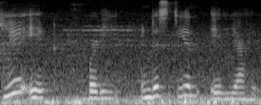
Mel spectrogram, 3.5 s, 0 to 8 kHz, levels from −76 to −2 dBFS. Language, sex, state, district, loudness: Hindi, female, Madhya Pradesh, Dhar, -19 LUFS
